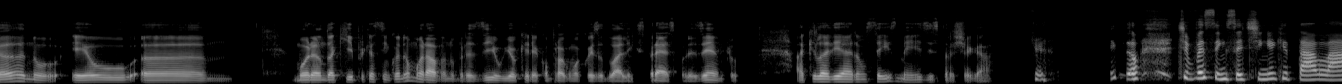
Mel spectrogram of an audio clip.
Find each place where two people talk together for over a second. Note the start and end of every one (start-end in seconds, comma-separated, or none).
none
